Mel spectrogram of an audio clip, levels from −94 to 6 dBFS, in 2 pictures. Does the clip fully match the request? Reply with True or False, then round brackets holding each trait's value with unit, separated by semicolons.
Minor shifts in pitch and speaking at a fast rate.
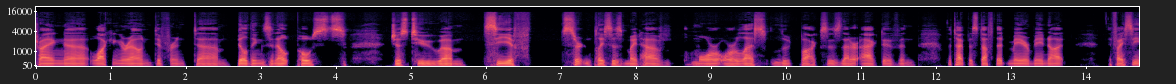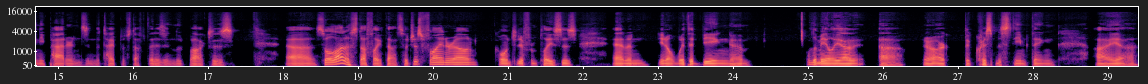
False (1.9 semitones; 175 wpm)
